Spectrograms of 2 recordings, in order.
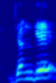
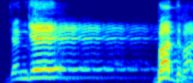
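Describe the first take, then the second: First: Very soft, rising, left hanging; hushed prompt. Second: जंगे at full voice, left hanging; projected prompt. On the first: Preacher prompts the congregation for the battle's name, hushed. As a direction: say जंगे softly and leave it open. Prompts crowd softly, then louder. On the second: Preacher prompts the congregation once more, full voice. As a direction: call out जंगे with a rising end. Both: Real, not acted.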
